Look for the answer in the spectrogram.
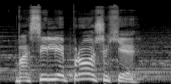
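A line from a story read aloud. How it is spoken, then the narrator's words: Anxious distant shout. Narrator (Greek): φώναξε με αγωνία από μακριά ο Μουσούρ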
